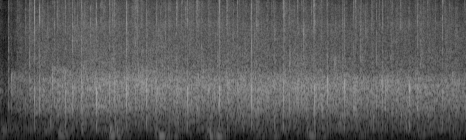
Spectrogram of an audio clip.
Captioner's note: audience applauding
